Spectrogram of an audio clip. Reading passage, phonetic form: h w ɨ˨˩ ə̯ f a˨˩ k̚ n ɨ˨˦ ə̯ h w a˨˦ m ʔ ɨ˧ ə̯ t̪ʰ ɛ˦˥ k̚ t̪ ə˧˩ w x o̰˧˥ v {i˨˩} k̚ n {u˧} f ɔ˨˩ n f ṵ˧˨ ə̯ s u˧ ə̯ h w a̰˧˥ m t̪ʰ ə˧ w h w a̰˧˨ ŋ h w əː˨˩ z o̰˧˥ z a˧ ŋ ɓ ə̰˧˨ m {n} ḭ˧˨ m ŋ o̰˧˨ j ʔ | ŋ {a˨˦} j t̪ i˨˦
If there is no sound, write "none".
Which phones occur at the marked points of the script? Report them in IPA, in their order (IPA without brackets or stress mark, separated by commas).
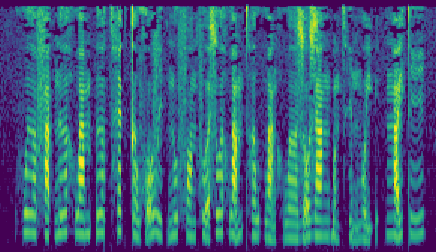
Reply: i˨˩, u˧, t̪ʰ, a̰˧˥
